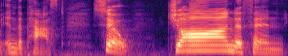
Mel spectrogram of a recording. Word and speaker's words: Jonathan: So, Jonathan: it starts with a 'j' sound, that the 'aa' as in father - 'jaa'.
